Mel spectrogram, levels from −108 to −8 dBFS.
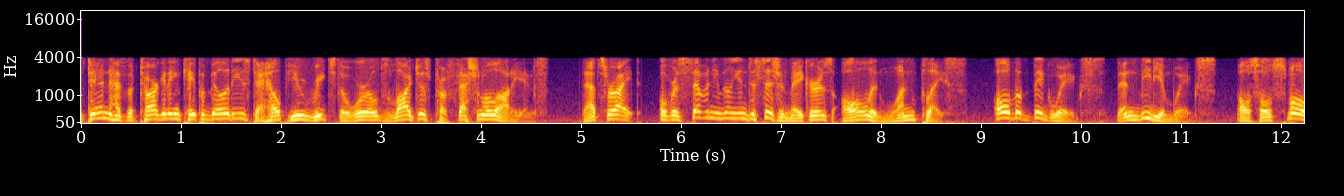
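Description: No faults are present in this speech, which comes through G.711 telephone coding with the usual narrow band that stops near 3.8 kHz.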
